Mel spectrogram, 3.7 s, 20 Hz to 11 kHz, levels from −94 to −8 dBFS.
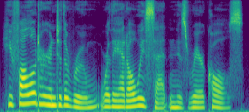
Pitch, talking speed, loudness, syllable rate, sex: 190 Hz, 240 wpm, -16 LUFS, 5.6 syllables/s, female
